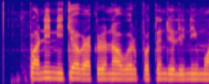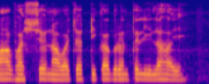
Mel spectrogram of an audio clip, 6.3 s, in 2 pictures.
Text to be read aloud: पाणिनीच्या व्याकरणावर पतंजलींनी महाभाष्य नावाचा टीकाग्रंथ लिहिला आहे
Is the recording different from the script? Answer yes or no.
no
